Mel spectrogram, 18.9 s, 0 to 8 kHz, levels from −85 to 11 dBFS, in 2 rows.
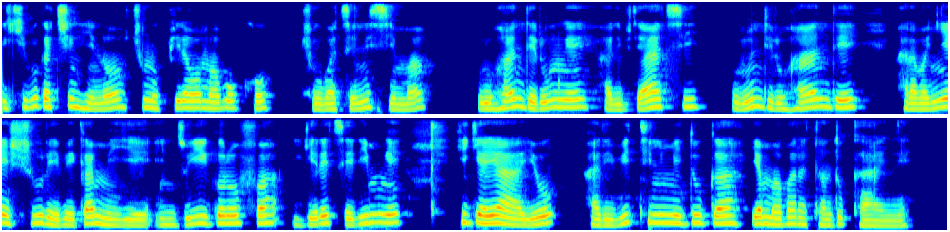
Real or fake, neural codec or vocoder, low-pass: fake; autoencoder, 48 kHz, 128 numbers a frame, DAC-VAE, trained on Japanese speech; 7.2 kHz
